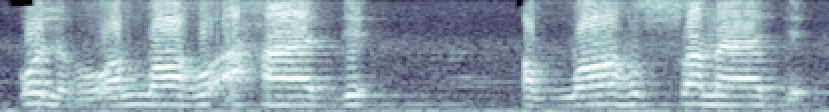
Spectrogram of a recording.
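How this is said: There is a pause after the word ahad. The reciter stops at the end of each verse. "فواحد يقف على آخر الآيات"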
